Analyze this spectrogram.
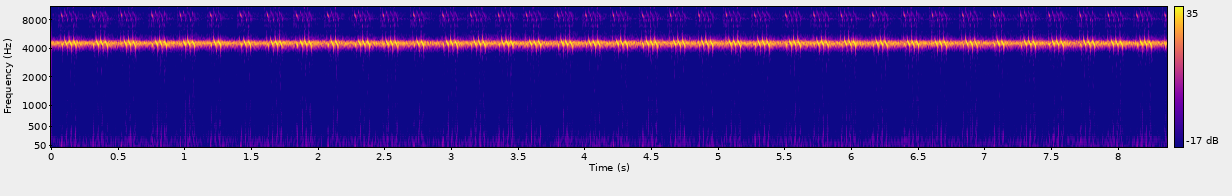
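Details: A cricket's loud night chirping in a small room, shrill high-pitched pulses repeating rapidly and evenly for the whole stretch, with faint upper harmonics and a quiet background.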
